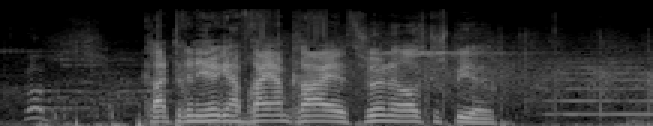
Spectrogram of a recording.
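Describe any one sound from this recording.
Spectators cheer and shout loudly.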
